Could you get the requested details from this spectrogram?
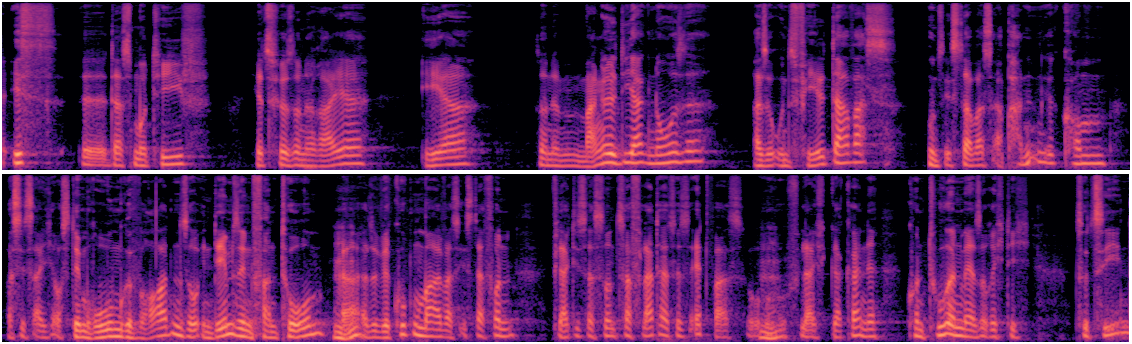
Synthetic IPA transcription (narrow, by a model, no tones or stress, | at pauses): ʔɪsʔɛ̰ːd̥asmotʰiːf | jɛt͡stfyːɐzoːnəʁaɪə | ʔeːɐ | z̥oːnəma̰ŋl̩diaɡnoːzə | ʔalzoʔʊnsfeːlt̚d̥aːvas | ʔʊnsɪst̚d̥aːvasa̰phandn̩ɡəkʰɔmən | vasɪstʔaɪŋlɪça̰ʊsd̥eːmʁuːmɡəvɔɐdn̩zoːʔɪndeːmzɪnəfantʰoːmja̰ːʔalzoviːɐkʰʊkŋ̩maːlvasɪstd̥afɔn | fɪlaɪçtɪstd̥asz̥oːnt͡sɛɐflatɐtʰəsʔɛtv̥a̰sz̥o̰ːfɪla̰ɪçt̚ɡ̥aːɐkʰaɪnə | kʰɔntʰuːʁənmeːɐzoːʁɪçtɪç | t͡sut͡siːən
